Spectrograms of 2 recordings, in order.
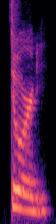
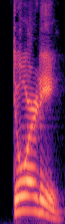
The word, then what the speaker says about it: Dougherty: Dougherty. Yeah. Dougherty.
